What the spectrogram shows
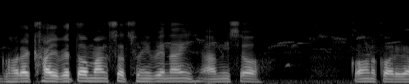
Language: Odia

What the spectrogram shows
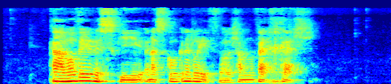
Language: Welsh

